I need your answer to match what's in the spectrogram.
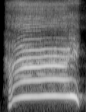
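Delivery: very high, loud held "high"; squealed slogan ending; hammed-up high note. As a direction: shoot "high" way up and hold it.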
